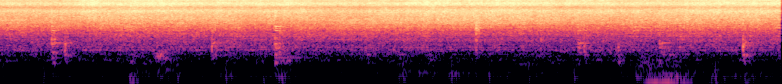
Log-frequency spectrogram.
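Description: Chopped tomatoes frying with onions in a pan for chana masala give a steady broad sizzle and hiss, with a few soft stirring scrapes and clicks breaking through.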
